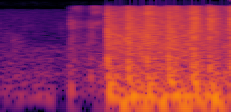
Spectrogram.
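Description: Rapid automatic gunfire from a spray in a Valorant pro match on the Sunset map, a short burst that starts abruptly after a quieter lead-in and stays loud and dense to the end.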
